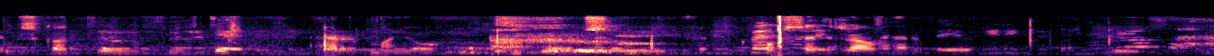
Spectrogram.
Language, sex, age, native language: Icelandic, male, 20-29, Icelandic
